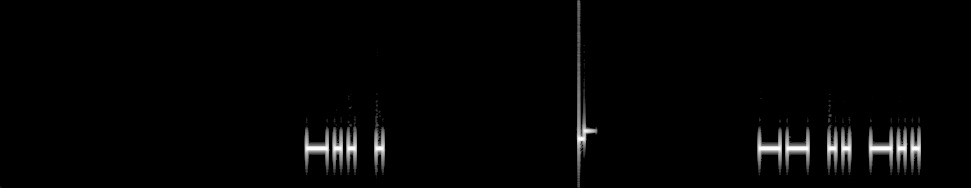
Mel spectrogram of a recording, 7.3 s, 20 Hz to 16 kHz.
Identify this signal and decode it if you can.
Morse code, heard as a keyed tone, about 23 wpm, 700 Hz. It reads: DE MID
